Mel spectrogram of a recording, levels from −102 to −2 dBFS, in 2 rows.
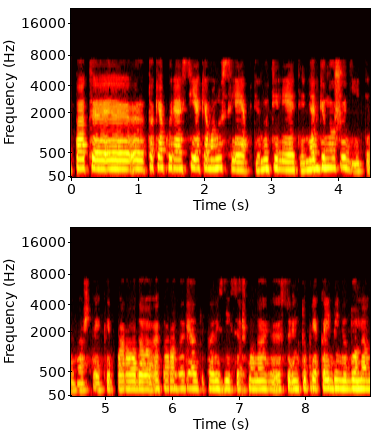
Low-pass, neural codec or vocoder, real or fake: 7.2 kHz; none; real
